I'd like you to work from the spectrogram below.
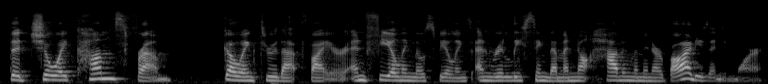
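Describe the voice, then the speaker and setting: Effusive lower-pitched woman hosting a video call. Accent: Canadian. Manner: effusive, gushing, laughs often, says "like" a lot. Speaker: podcast host. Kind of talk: warm conversational interview. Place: sitting on the floor at home.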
